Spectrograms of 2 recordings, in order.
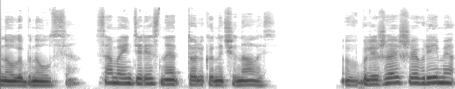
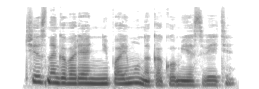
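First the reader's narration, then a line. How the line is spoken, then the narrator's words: Sighing. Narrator (Russian): Она вздохнула и добавила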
